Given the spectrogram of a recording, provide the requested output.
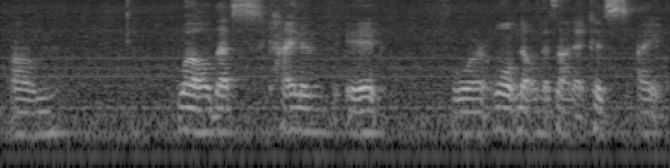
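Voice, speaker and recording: A man with an American accent at a very slow pace, with long, frequent pauses, noticeable background noise and audible room echo. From US Midwest. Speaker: vlogger. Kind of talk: video diary. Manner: hesitant, many fillers.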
